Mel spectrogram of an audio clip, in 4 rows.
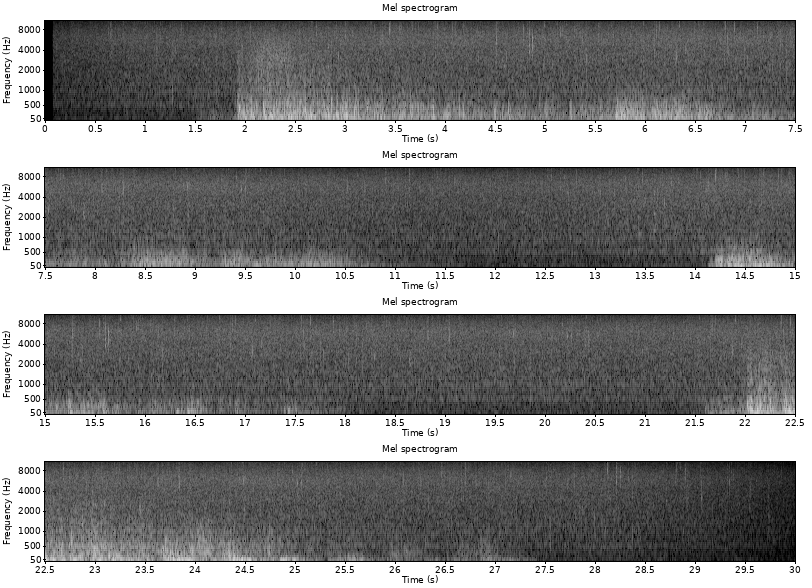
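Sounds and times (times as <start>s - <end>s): steady rain: 0.1s - 30.0s
thunder rolling: 1.9s - 10.6s, 14.2s - 17.9s, 21.6s - 27.3s.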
